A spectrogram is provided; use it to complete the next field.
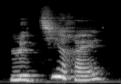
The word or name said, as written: tiret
